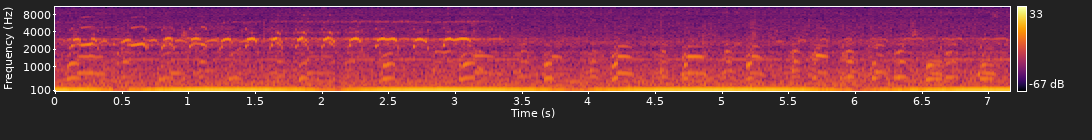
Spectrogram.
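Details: Osprey at the Charlo P2 nest ejecting visiting ospreys, 12:10pm MDT, August 20, 2020: a dense burst of rapid high whistled chirps for about three seconds, then scattered lower chirps, with a steady low hum behind.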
